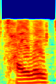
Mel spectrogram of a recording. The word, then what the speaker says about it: Tyler: Okay, my name is Tyler, T-Y-L-E-R. And I'm calling with Cardiff. It's spelled C-A-R-D-I-F-F, as in Frank.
